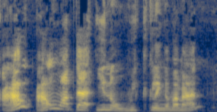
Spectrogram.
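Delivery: revolted, disgusted and dismissive tone. Retelling how Pascal reacted, so disgusted: imitating disgusted Pascal. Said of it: "He was so disgusted".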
